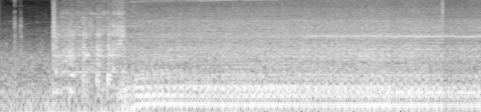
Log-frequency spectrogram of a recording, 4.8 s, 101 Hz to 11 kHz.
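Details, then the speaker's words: Volkswagen Jetta, true cold start after sitting 2 days, oil just topped up with Castrol: brief cranking, catches within a second and settles into a steady, even idle; sounds great, normal cold start. "Oh yeah, sounds great. The true cold start. It hasn't been started for 2 days now."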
